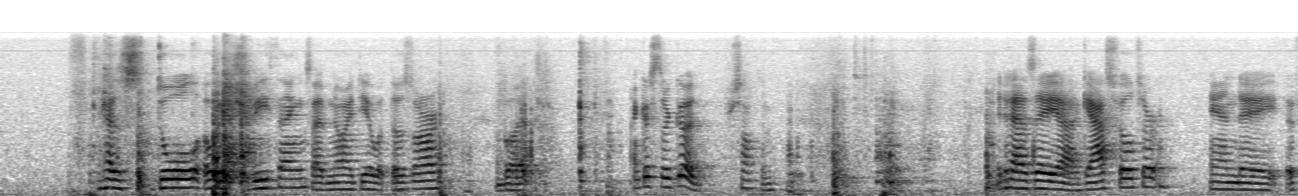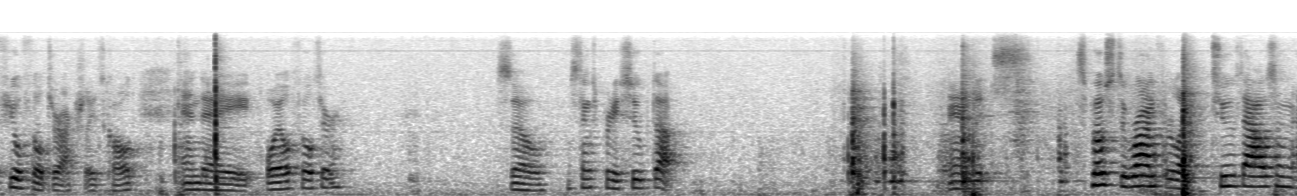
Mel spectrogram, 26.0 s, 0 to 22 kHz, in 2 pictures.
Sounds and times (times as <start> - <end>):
Speech: 1.0 - 5.6, 6.3 - 7.9, 9.9 - 16.5, 18.0 - 19.9, 22.4 - 25.9.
